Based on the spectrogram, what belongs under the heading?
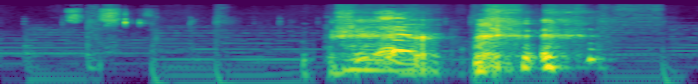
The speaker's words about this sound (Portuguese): Cada tosse minha é uma extremidade do meu corpo pula. Hoje em dia foi meu coração.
